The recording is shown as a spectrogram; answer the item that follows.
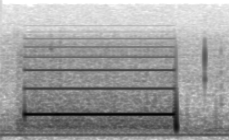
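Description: A steady electronic telephone line tone as an incoming call is connected: one sustained pitched beep of about a second and a half over a low hum, ending in a click before quiet returns.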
